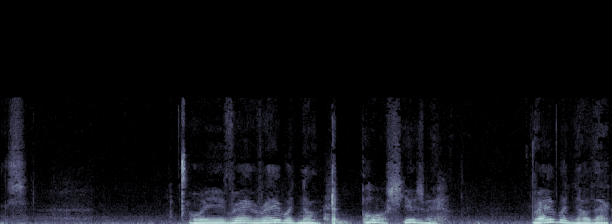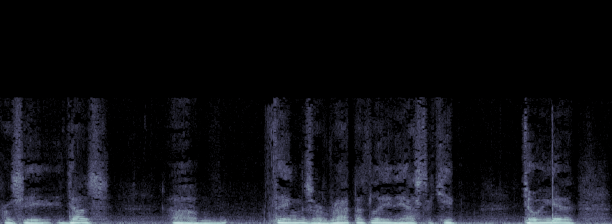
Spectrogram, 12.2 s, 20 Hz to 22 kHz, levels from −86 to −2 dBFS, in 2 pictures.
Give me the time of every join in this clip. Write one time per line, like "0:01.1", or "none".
none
